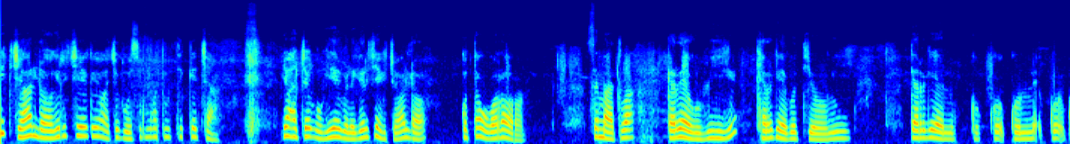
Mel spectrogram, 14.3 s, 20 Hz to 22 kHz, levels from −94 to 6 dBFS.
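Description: No technical faults are audible anywhere in the recording.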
